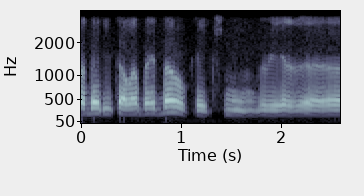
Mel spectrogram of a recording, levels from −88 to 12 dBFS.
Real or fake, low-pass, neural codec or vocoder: real; 3.6 kHz; none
